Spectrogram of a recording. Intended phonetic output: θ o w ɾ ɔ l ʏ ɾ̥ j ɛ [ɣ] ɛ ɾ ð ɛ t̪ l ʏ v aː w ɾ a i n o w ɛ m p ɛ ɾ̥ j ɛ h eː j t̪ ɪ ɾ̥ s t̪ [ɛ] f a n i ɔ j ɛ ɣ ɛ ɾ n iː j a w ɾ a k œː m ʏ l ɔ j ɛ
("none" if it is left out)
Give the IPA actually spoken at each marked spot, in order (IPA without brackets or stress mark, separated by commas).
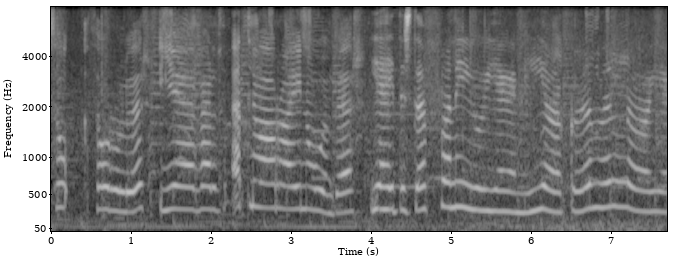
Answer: v, ɛ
